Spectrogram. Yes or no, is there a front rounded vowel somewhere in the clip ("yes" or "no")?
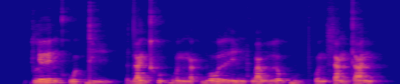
no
